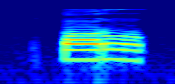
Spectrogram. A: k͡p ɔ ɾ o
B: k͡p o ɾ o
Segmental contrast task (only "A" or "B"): A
